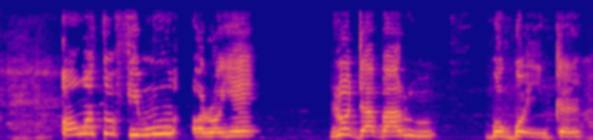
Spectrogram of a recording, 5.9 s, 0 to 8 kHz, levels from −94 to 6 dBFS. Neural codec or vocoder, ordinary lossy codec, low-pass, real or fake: none; none; 7.2 kHz; real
